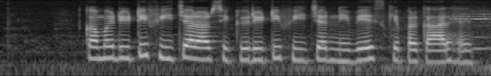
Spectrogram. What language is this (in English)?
Magahi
